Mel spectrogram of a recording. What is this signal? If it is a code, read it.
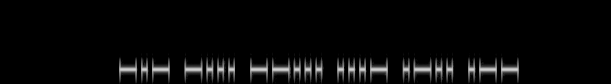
Morse code, heard as a keyed tone, about 21 wpm, 700 Hz. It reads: KB7VLW
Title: USA Call Signs - 6 Characters - 2x Character Spacing - 22wpm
